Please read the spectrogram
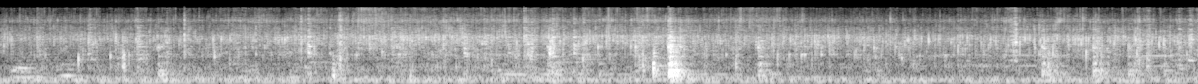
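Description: Fish frying in hot oil in an aluminium wok, a steady sizzle full of small popping crackles, while a metal spatula scrapes and turns the fish in the pan. One sharp knock stands out about three seconds in.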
